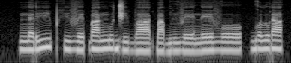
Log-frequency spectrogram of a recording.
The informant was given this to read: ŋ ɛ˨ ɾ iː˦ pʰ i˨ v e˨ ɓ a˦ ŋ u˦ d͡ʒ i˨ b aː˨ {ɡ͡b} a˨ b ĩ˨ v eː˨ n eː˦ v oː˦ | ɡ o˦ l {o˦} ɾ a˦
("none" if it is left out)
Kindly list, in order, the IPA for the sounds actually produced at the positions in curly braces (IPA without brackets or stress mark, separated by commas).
k͡p, u˦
